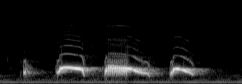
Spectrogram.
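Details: Spotted dove, a strongly calling bird kept as a lure to provoke other doves, giving a clear cooing phrase: a short soft lead note, then three longer mellow hooting coos, the middle one longest, against a quiet background with a low steady hum.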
